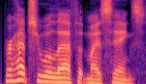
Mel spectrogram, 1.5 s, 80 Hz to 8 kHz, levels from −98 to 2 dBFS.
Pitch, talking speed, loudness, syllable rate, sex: 160 Hz, 330 wpm, -16 LUFS, 6.3 syllables/s, male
